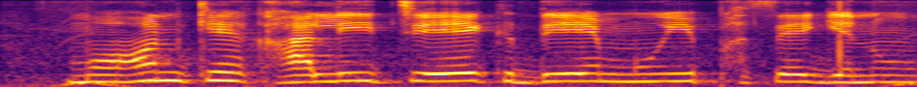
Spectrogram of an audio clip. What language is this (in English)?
Magahi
